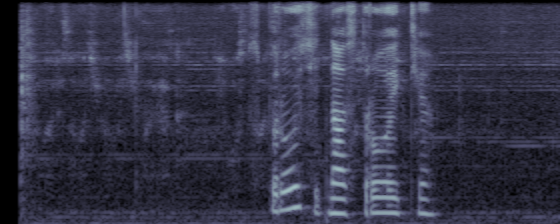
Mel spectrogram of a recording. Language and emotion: Russian, sad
